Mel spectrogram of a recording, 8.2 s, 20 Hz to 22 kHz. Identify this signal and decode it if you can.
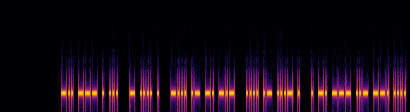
Morse code, heard as a keyed tone, about 34 wpm, 700 Hz. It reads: DOES THE BANK HAVE ENOUGH
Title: Sentences from Top 1500 Words 35wpm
